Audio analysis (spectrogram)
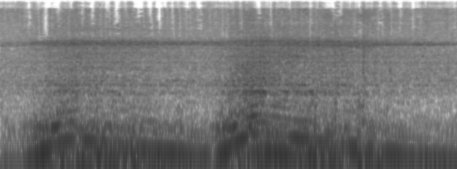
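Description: A manual-swapped MKIV Toyota Supra drives along with a steady low engine rumble, a faint thin high whine from a pilot or throwout bearing running underneath the whole time.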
